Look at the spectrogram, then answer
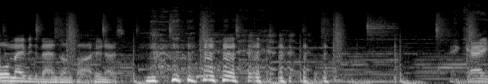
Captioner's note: laughter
